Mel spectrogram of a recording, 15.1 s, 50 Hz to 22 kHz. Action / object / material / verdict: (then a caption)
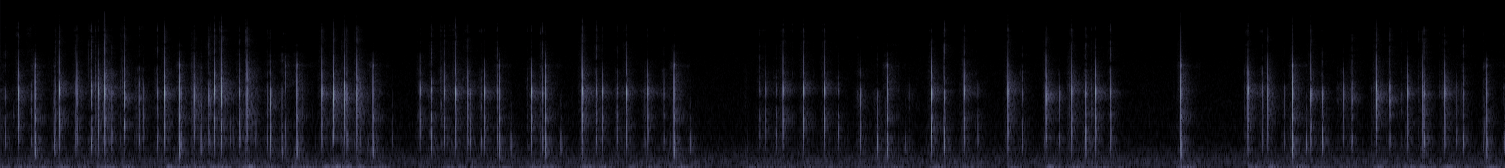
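tap / mechanical keyboard with aluminium case and plastic keycaps / aluminium, plastic / none. Fingertips of both hands type continuously on a purple-backlit Xinmeng M71 70% mechanical keyboard with an aluminum case and PBT keycaps, resting on a desk mat. Rapid, crisp, bright clacks come in quick bursts separated by brief pauses, each keystroke short and dry with almost no ring and little low-end thump.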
